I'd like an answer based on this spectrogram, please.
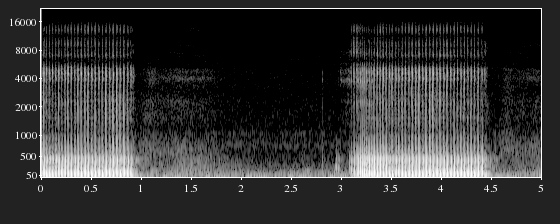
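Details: Napping French Bulldog indoors, snoring hard: two long, low, buzzing snorts a couple of seconds apart with near silence between them.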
